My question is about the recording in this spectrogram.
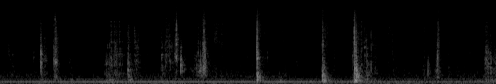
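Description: Light clicks and taps of the printer's plastic paper input tray and a paper stack being handled while paper is loaded. A few sharper clicks come about halfway through, over a faint steady hum.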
